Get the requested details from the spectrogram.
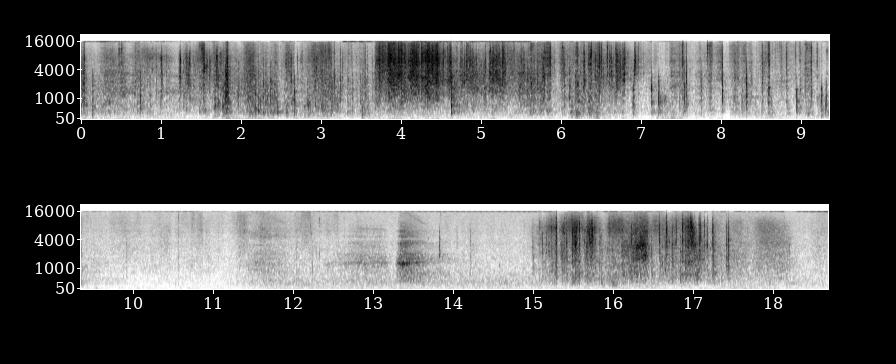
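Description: A paper bag rustles and crinkles loudly close by.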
